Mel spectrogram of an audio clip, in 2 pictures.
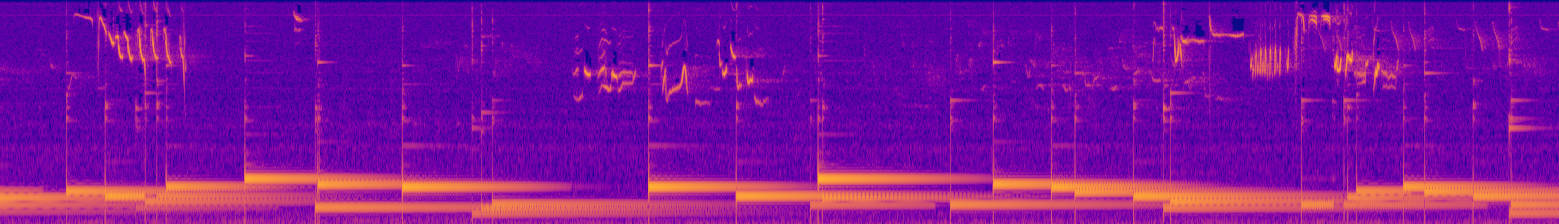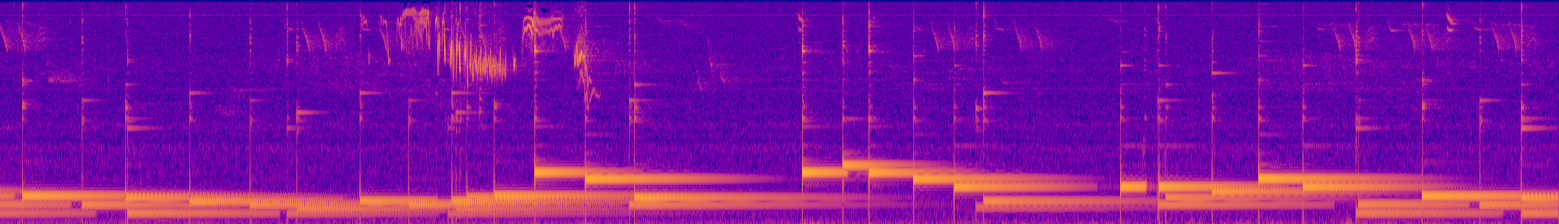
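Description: Wooden-bodied Gecko kalimba (thumb piano) being plucked in a slow melody. Its metal tines ring and fade, often two or three notes sounding together. Birds chirp briefly a few times in the background.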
